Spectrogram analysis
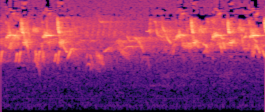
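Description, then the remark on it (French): A great tit sings alone, repeating bright, high-pitched chirping notes in a steady rhythm, clear, with no voices present. “C'est celui de la mésange charbonnière.”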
